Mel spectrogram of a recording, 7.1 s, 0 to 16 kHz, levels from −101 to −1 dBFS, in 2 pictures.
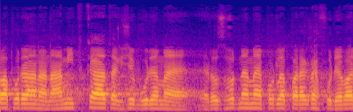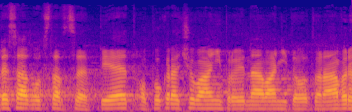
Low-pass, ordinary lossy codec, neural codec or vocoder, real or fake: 14.4 kHz; MP3, 64 kbps; none; real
